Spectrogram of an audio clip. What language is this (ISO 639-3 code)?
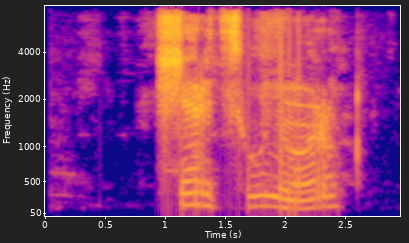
epo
